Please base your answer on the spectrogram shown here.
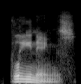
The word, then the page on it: gleanings: American English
